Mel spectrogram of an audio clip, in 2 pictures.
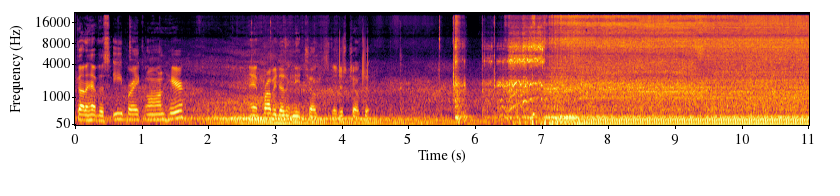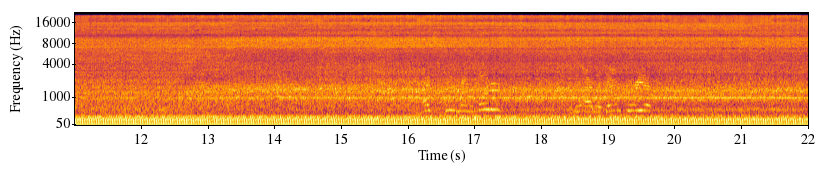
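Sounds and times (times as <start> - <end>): engine cranking and starting: 5.5 - 22.0.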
